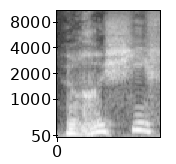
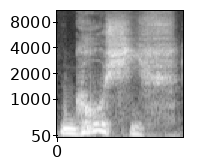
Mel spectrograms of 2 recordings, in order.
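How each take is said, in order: First: The name starts with an R sound. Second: The name starts with a G sound. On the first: The speaker calls it wrong. "je vois que Ruchif" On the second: The speaker calls it right. "ça se prononce en fait Grouchif"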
